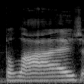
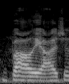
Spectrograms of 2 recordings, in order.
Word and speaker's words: balayage: So right now, what's really popular is balayage. – Which people mispronounce all the time, right? – Yeah, they do. We get a lot of calls for balage or belong. It's pronounced balayage.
